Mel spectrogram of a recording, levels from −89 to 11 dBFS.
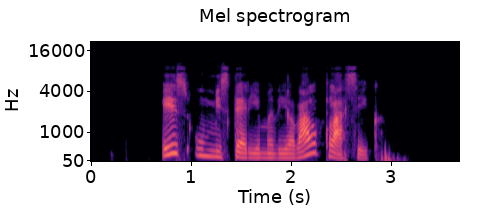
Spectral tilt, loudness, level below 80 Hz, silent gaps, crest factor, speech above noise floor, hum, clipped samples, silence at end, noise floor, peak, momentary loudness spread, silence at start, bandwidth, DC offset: -4.5 dB/octave; -23 LUFS; -58 dBFS; none; 24 dB; over 67 dB; none; under 0.1%; 0.7 s; under -90 dBFS; -2 dBFS; 14 LU; 0.7 s; 9.8 kHz; under 0.1%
